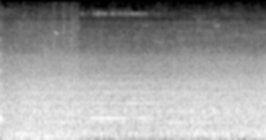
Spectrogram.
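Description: Steady city street traffic noise. A faint, thin tone, such as a distant horn or squeal, is held for about a second near the middle.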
